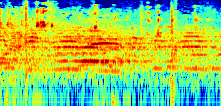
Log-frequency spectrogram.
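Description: Basketball game sound in an arena: a low crowd murmur, with faint dribbles of the ball on the hardwood and a few short squeaks.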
